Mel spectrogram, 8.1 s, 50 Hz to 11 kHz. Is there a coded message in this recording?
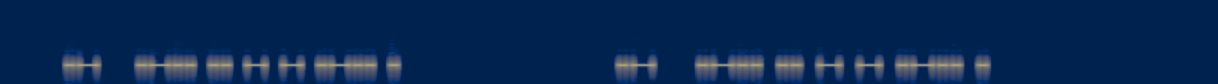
Yes: Morse code from 0.5 to 6.6 s, heard as a keyed tone, about 32 wpm, 700 Hz. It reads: A LITTLE A LITTLE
